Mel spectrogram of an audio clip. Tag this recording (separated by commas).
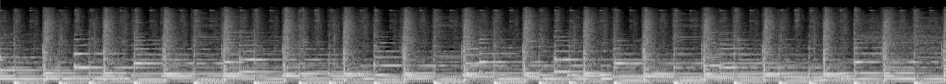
Music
